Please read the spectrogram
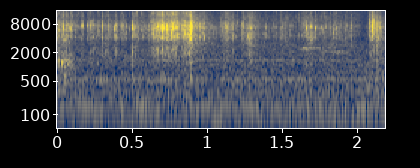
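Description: Faint crinkling and rustling of a small clear plastic bag being handled as a camera ball head is unwrapped from it.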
